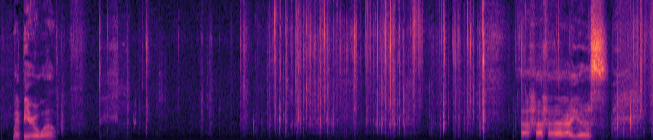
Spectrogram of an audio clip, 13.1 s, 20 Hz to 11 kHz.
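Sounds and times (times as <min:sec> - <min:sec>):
package crinkling and tearing: 0:04.8 - 0:11.3, 0:12.3 - 0:13.0.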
